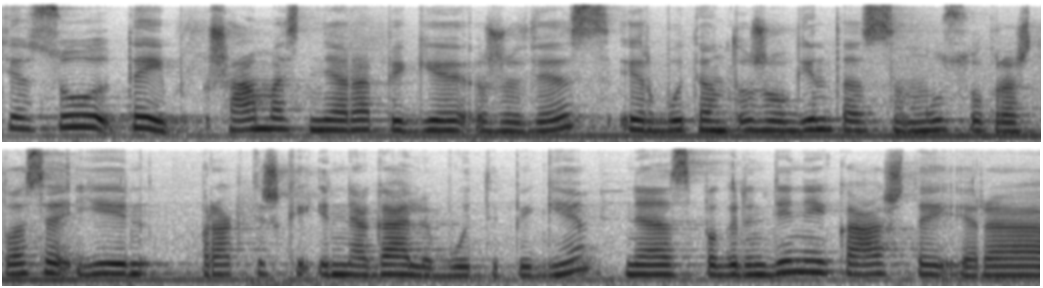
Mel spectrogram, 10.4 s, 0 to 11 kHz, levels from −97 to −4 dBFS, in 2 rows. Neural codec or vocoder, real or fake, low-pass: none; real; 9.9 kHz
